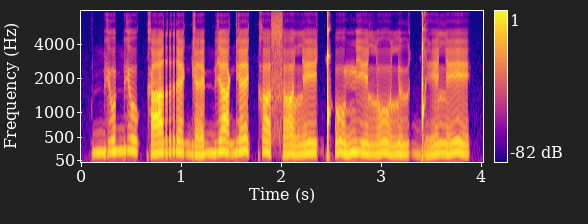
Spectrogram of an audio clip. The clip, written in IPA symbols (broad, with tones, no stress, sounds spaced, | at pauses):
bʲ o˨˦ bʲ o˦˨ k a˨˦ r ɛ˦˨ ɡ ɛ˨˩˦ bʲ a˧˥˧ ɡ ɛ˧˥˧ k ʌ˦˨ s ʌ˩˧˩ l e˨˦ ǃʼ o˦˨ mʲ e˦˨ l o˧˥˧ l ɯ˨˦ ɡ͡ǃ e˨˦ l e˧˥˧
